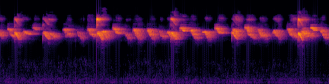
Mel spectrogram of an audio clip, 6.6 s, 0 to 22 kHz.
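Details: White-eye (Mata Puteh), a kept songbird building confidence to open its song, slow and steady, 6 March 2022: continuous high-pitched twittering, rapid sweeping chirps linked in an unbroken stream, soft low hum behind.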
